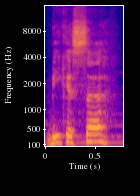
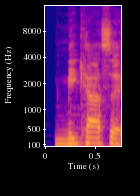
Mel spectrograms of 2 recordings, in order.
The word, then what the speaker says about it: Mikasa: Mikasa, why do I always say that like Spanish? Mikasa, I think is how you say it properly. I'm always saying it like Mikasa in Spanish for some reason.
